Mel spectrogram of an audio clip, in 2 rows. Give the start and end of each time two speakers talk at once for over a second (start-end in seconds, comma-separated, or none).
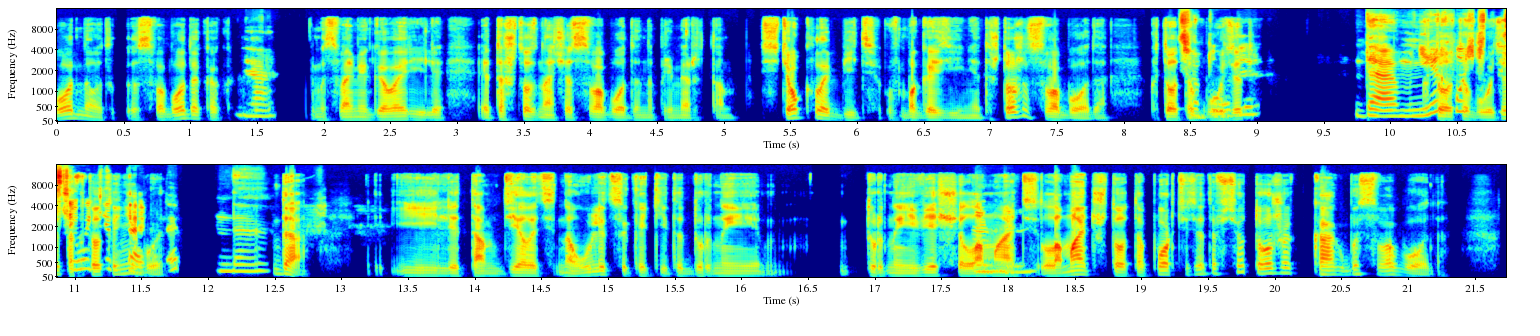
10.2-11.8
